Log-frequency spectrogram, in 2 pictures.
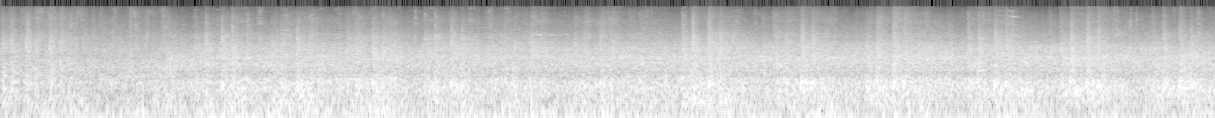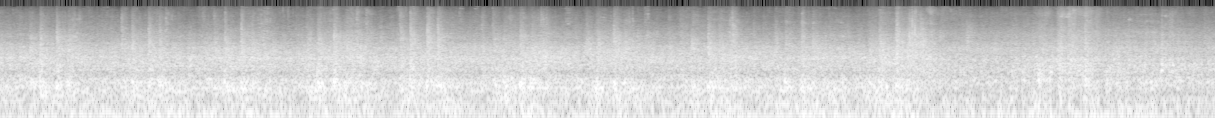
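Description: Secunderabad–Rajkot Superfast Express, an Indian Railways train, running on the line. A loud, steady rumble of the coach and wheels is broken by irregular clacks.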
